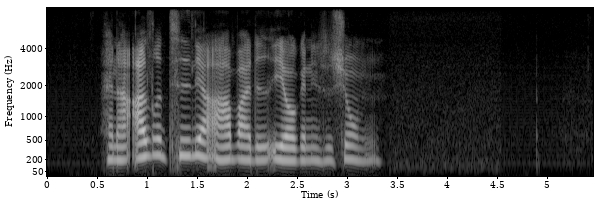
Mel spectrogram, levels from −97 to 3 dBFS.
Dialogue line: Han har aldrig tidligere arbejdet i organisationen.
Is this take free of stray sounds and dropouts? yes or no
yes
